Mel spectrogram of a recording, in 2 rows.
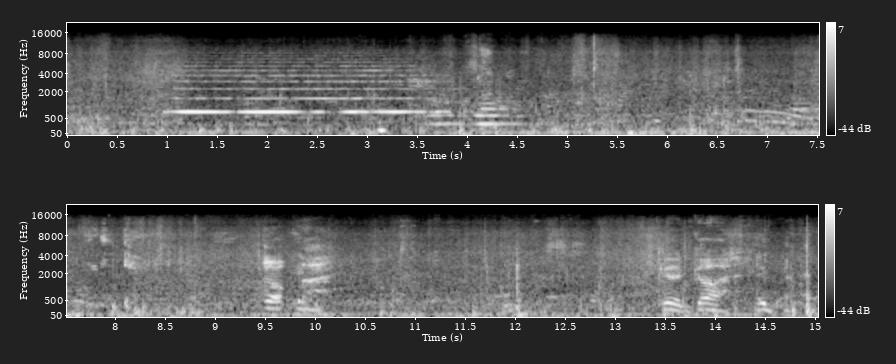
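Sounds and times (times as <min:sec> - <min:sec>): low train rumble: 0:00.0 - 0:15.0
train horn: 0:00.8 - 0:04.7.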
